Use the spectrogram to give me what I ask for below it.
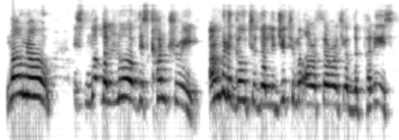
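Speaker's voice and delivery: protesting victim. Acted. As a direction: act out an indignant householder objecting. Acting out victim's indignant protest.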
